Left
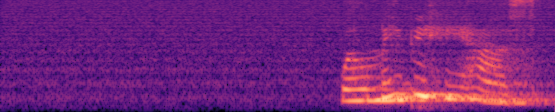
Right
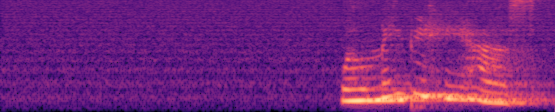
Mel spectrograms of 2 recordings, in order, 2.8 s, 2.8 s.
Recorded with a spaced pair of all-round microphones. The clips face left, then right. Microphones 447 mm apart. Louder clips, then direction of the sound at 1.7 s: Right 1 dB; 40° right (ahead or behind).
